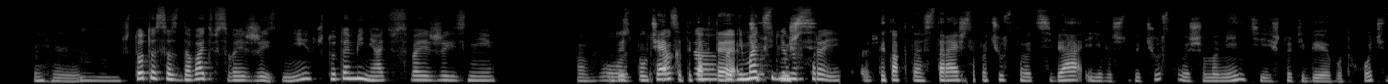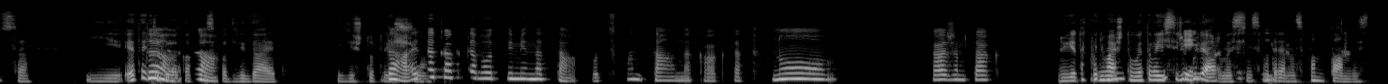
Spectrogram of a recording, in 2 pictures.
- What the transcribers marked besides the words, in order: other background noise
- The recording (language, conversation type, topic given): Russian, podcast, Какие привычки помогают тебе оставаться творческим?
